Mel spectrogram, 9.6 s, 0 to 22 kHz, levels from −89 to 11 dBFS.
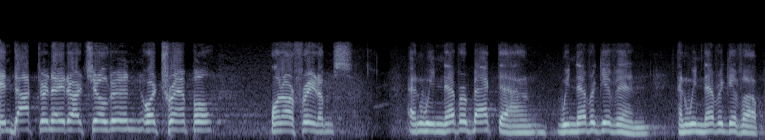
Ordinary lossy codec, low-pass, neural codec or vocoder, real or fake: Opus, 32 kbps; 7.2 kHz; vocoder, 44.1 kHz, 80 mel bands, Vocos; fake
